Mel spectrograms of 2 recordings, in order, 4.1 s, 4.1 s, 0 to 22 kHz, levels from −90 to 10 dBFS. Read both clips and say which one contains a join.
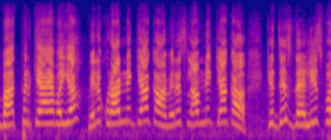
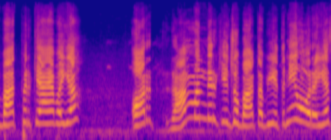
first; 1 cut; at 1.1 s

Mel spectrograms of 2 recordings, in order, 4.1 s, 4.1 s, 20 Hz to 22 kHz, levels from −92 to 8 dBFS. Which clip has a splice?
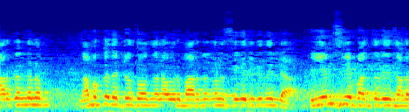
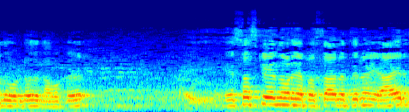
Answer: first; 1 cut; at 3.0 s

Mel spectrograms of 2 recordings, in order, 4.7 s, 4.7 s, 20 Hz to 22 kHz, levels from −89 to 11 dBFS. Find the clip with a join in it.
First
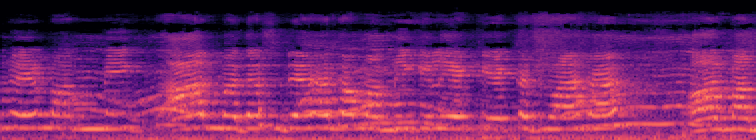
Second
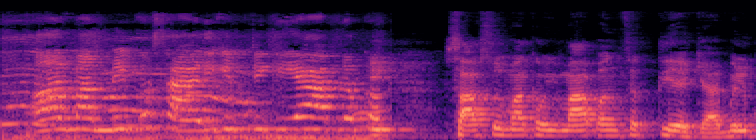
second; 1 cut; at 2.3 s

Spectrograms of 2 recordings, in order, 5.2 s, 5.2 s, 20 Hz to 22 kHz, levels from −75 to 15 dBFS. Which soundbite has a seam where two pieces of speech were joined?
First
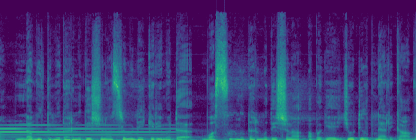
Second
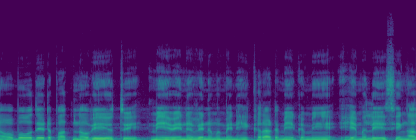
second; 1 cut; at 1.8 s

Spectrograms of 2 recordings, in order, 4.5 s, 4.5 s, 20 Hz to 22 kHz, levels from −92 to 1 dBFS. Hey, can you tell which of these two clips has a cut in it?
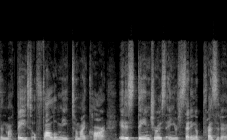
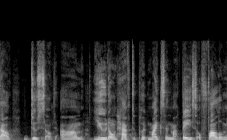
second; 1 cut; at 1.2 s

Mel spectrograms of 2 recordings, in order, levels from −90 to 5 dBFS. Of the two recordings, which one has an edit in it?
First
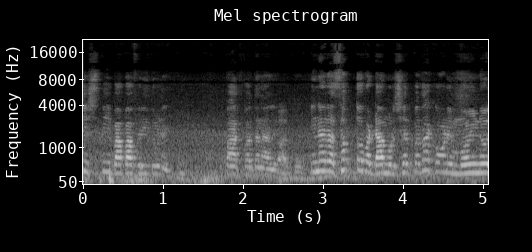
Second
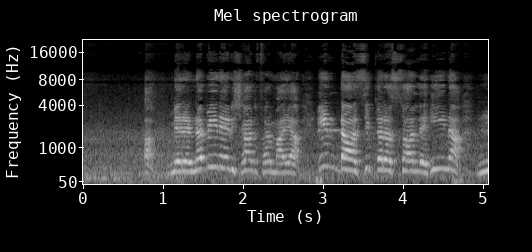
second; 1 cut; at 1.0 s

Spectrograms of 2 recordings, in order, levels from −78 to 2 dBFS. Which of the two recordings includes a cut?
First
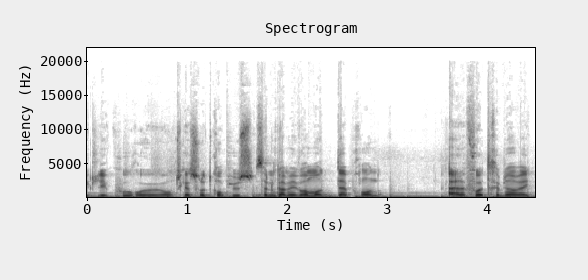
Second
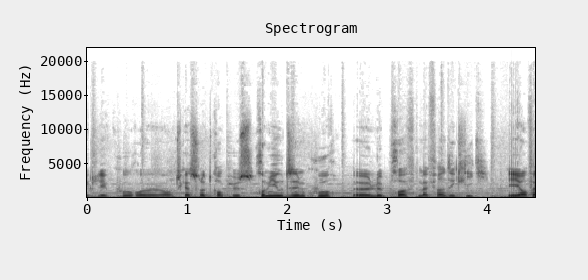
second; 1 cut; at 1.6 s

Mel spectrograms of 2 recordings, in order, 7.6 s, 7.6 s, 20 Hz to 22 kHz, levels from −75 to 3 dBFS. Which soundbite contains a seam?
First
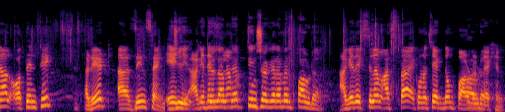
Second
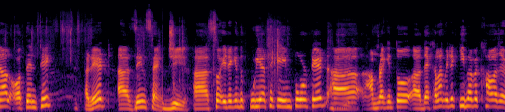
first; 1 cut; at 2.4 s

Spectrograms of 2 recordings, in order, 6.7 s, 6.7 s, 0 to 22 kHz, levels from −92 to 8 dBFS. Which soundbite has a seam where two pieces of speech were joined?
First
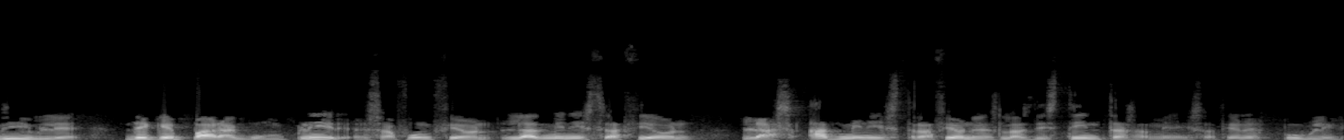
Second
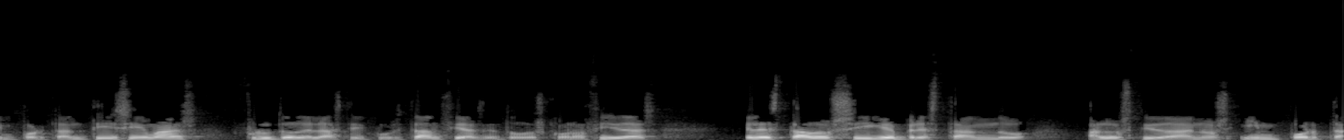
second; 1 cut; at 4.9 s

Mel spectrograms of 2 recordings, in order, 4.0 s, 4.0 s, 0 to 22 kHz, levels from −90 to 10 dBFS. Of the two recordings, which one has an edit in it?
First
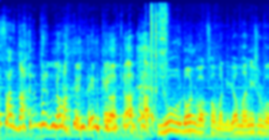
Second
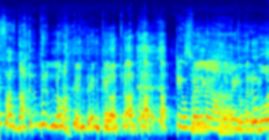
first; 1 cut; at 2.3 s

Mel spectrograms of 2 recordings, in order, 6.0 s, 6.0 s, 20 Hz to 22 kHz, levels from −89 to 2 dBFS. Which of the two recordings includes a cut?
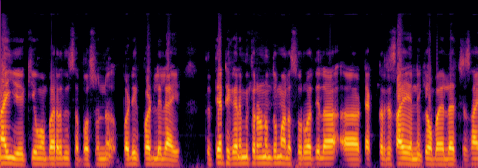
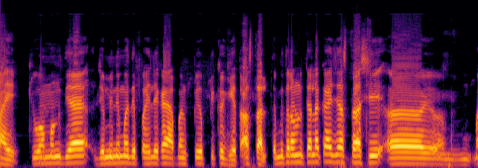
second; 1 cut; at 3.4 s

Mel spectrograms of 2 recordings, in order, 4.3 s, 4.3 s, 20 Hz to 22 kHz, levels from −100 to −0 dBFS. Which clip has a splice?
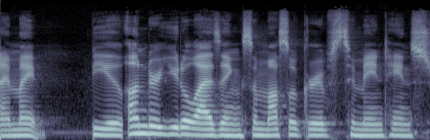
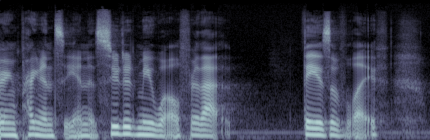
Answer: first; 1 cut; at 1.2 s

